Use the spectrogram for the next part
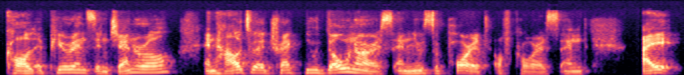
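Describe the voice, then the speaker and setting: A man's voice: medium pitch, measured pace, a little mellow. German-accented man hosting a webinar. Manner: earnest, repeats and restarts phrases. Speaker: webinar host. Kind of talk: live webinar presentation.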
